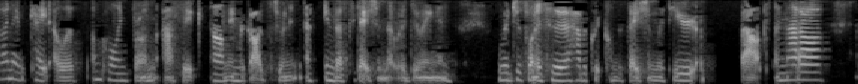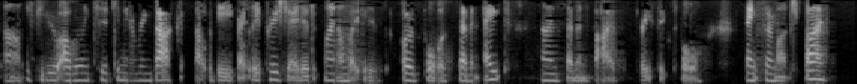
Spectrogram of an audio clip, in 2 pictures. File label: voicemail examples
